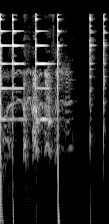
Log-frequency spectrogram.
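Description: A bell rings with about six sharp, bright metallic strikes at an irregular pace, fairly loud, its tone lingering between the first few hits before the last two sound more briefly.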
